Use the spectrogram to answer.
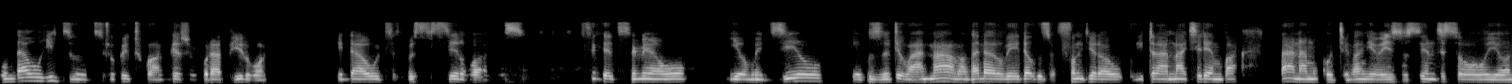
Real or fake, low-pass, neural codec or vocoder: fake; 7.2 kHz; codec, 16 kHz, 2 kbps, X-Codec, HuBERT features, trained on general audio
